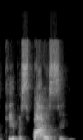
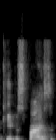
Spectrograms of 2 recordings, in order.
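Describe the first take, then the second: First: Spicy pushed higher with a lifted end; playful emphasis. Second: Said in the usual way. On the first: Shown as a demonstration. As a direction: lean into spicy with a rising tune.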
